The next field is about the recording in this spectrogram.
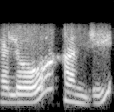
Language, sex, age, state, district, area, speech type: Dogri, female, 45-60, Jammu and Kashmir, Udhampur, urban, conversation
